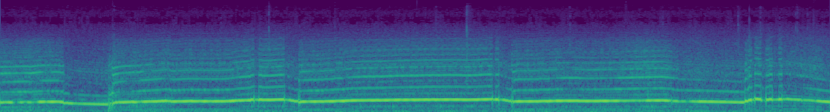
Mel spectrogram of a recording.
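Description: A motorcycle engine roars loudly, its pitch dropping with each gear change and then climbing again.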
